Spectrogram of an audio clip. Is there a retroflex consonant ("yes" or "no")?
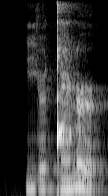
yes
